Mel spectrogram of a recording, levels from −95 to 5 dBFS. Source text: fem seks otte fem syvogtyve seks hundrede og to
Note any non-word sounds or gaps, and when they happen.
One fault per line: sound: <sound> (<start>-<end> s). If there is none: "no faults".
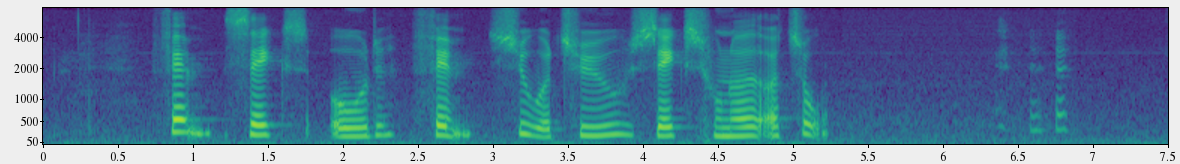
sound: laugh (6.3-6.9 s)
